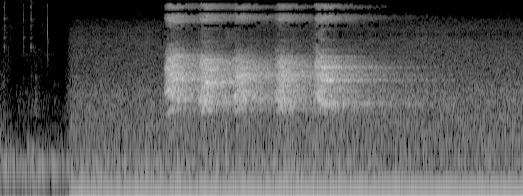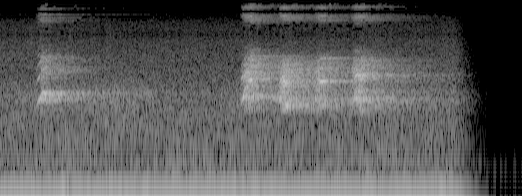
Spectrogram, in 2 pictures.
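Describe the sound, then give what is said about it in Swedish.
Short, sharp barks from a wild animal, recorded by a wildlife trail camera, come in clusters: a quick run of about five, a lone bark, then another run of four, over a faint steady hiss with no talking. “Vi ska ta och lyssna på det här skallet och, och lyssna riktigt hur det lät.”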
